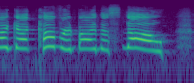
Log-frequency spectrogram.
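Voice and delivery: very high, squeaky cartoon puppet voice. Asked by the storyteller what happened, answer in Baba Looey puppet voice. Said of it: "He lives in the cactus house right here".

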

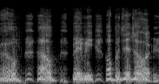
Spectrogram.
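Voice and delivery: scared, frightened, high, loud cry. A dad calls to his child to open the door, scared. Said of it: "Why do you sound so scared?".

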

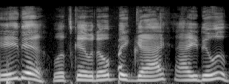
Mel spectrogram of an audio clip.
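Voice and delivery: fake cartoonish baby voice. Greeting the others while voicing Stewie: Stewie Griffin voice. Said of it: "Oh my God, it's Stewie".

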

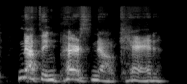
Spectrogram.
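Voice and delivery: edgy and cool yet nerdy tone. Pitching a parody of Shadow the Hedgehog: edgy, nerdy Shadow voice. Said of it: "I'd make it like a parody of Shadow, ... Very edgy. Very cool. And now give it, like, that kind of nerd aspect".

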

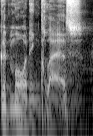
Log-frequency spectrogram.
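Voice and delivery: put-on stern, imposing voice. Imitating their father greeting a class, in a mock-stern imposing voice. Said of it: "let me do it like my daddy, because I put the fear of the Lord in you".

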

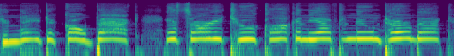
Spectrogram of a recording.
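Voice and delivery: very high-pitched yelling. Describing watching people's physical feats on tv, retelling yelling at the tv. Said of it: "you're yelling at the TV going".

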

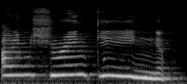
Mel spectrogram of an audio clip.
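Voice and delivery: shrill, very high-pitched shout. Reading a story, the shrinking panda Papaya cries out: shouting. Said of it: "shouted Papaya".

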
